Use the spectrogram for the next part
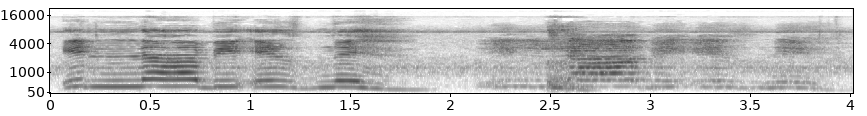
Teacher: نی کہہ کے نہیں چھوڑ دینا آگے جو ہا ہے ہا ساکن کی آواز آنی چاہیے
